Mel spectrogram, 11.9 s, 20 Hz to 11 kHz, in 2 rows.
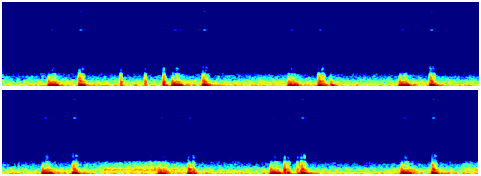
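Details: Self-recorded auscultation at the tricuspid valve area of a slow resting heartbeat: slow, steady paired heart thumps at about 40 beats per minute; normal heart sounds.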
